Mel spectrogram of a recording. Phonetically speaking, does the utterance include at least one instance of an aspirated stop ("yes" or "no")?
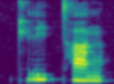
yes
